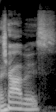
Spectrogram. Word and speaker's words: Chavis: about Dr Patrick Chavis Patrick Chavez sha Chavis or Chavis it's spelled c h a v i Chavis okay Chavis Chavis so he actually um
